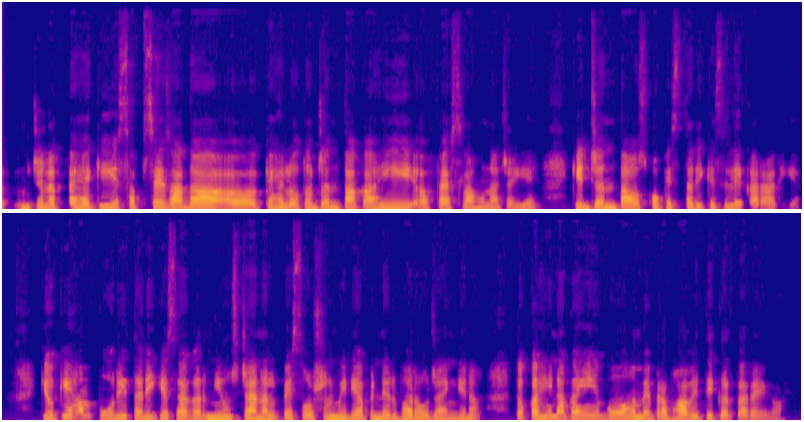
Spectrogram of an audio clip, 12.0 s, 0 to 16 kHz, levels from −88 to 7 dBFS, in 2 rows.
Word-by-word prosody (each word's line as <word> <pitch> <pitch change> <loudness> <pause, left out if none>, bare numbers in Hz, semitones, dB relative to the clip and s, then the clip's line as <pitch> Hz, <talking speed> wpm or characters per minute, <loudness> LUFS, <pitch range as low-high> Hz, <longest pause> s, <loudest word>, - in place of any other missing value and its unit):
मुझे 290 +5 -2
लगता 295 0 0
है 295 0 +2
कि 335 - -6
ये 350 +1 0
सबसे 300 +1 -2
ज़्यादा 295 -1 +5
अ, 200 -7 +4
कह 255 0 0
लो 270 +2 0
तो 330 - -4
जनता 230 +2 +2
का - - +5
ही 265 -1 0 0.2
फैसला 210 +1 0
होना 205 -2 -4
चाहिए 215 +10 -8 0.3
कि 360 - +5
जनता 250 +4 +4
उसको 285 +1 -3
किस 265 -2 -7
तरीके 235 -2 -3
से 220 -2 -10
लेकर 185 -2 -3
आ 155 - -1
रही 150 - -15
है - - -22 0.3
क्योंकि 335 +4 0
हम 450 - -3
पूरी 315 +4 -2
तरीके 355 -1 -1
से 355 +1 0
अगर 340 -2 0
न्यूज़ 290 +1 +1
चैनल 255 -2 +4
पे, 290 - 0
सोशल 280 +1 -3
मीडिया 280 -1 +1
पे 280 -1 -3
निर्भर 255 +5 0
हो 285 - 0
जाएँगे 225 -1 -4
ना, 325 +5 -6 0.3
तो - - -2
कहीं 390 -1 +2
न - - +4
कहीं 390 +1 -1
वो 340 0 0
हमें 330 -1 0
प्रभावित 225 -6 +1
ही - - 0
करता 195 -7 -3
रहेगा। 150 -3 -8
280 Hz, 265 wpm, -20 LUFS, 235-320 Hz, 0.3 s, ज़्यादा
